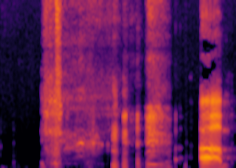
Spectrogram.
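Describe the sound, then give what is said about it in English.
Two harsh coughs after downing a shot of oil, a short one and then a louder, raspier one about a second and a half later, with brief strained vocal noises in between. “This one's a two cougher.”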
